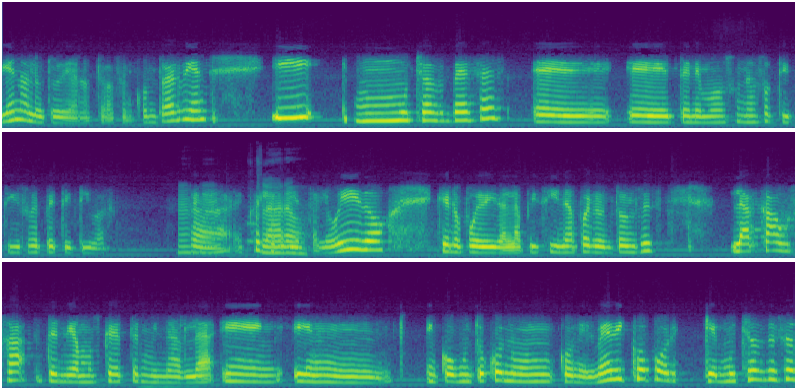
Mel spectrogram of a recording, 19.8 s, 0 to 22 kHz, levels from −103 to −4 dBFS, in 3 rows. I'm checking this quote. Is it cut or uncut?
cut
